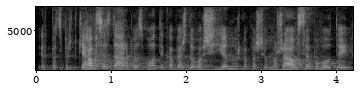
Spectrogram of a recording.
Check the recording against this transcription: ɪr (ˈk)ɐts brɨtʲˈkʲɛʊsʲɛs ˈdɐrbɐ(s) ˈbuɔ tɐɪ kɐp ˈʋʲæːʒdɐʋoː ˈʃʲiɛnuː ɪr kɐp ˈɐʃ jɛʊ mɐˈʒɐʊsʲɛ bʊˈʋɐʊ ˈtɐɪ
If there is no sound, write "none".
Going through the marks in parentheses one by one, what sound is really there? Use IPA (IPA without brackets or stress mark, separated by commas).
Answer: p, s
